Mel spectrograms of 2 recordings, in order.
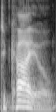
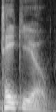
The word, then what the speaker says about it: Takeo: "Colonel, it's pronounced Takayo, not Takeo.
